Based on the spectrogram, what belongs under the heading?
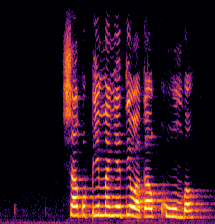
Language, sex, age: Tsonga, female, 22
